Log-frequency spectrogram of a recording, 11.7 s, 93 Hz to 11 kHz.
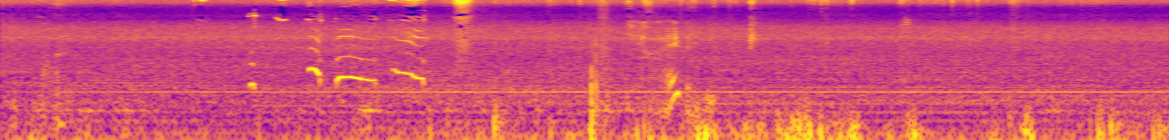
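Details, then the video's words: German Shepherd pups aged six weeks whine in a quick run of curved, high squeaky whimpers midway, followed by soft thumps and a person's voice close by. "German shepherd pups 6wks"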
